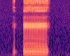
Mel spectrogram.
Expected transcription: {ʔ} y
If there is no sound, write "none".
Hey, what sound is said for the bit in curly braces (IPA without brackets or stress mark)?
ʔ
